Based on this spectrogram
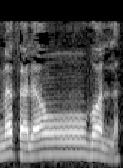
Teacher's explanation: الظاء حرف مفخم وعندنا الغنة التي تسبق المفخم نعمل فيها يا سيدنا تفخم الغنة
